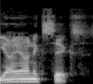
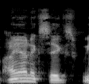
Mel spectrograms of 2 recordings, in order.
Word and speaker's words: Ioniq: But we have the Ioniq 6. Said it right this time. Ioniq 6.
